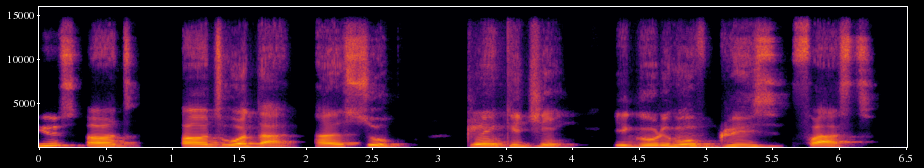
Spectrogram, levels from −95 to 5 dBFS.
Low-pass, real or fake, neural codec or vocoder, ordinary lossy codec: 14.4 kHz; fake; autoencoder, 48 kHz, 32 numbers a frame, DAC-VAE, trained on Japanese speech; none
